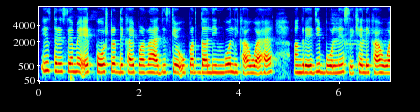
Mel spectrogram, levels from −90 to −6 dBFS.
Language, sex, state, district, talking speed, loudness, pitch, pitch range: Hindi, female, Jharkhand, Garhwa, 180 wpm, -15 LUFS, 270 Hz, 260-285 Hz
